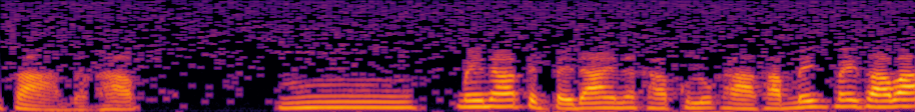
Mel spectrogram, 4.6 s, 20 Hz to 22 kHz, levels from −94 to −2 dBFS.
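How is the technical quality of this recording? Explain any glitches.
The recording is marred by overdone noise removal, present from start to finish. A noise reduction stage was pushed too hard, cutting individual frequency bands down or out whenever their level sat close to its noise estimate, and the softer parts of the speech were removed along with the noise. The pauses drop to near silence dotted with twinkling specks. Unlike a noise gate, which mutes everything at once, this removes bands separately.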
